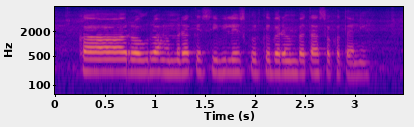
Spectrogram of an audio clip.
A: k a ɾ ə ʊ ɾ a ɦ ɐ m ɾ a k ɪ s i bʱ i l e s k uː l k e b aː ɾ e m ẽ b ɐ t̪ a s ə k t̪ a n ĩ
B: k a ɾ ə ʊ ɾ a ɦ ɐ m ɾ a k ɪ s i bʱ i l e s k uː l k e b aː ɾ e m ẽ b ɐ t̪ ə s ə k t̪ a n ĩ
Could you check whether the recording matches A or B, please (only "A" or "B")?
A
